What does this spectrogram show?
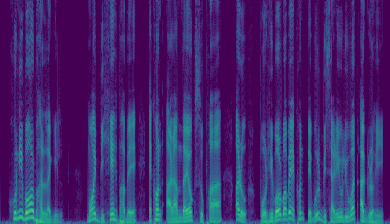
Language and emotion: Assamese, happy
